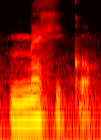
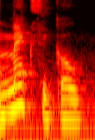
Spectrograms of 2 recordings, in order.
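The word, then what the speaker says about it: México: when you go to mexico it's not mexico it's mexico even though it has their x we don't pronounce it it's mexico in the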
